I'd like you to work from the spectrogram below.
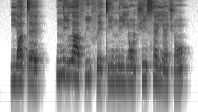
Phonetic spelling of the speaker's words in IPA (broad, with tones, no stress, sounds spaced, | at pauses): j a˦ t ɛ˧ | n i˦ l a˦ f i˦˨ f e˨ t i˧ n i˧ j ɔ̃˧ ʃ i˦ s ɛ̃˧ j ɛ̃˨ ʃ ɔ̃˨˦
